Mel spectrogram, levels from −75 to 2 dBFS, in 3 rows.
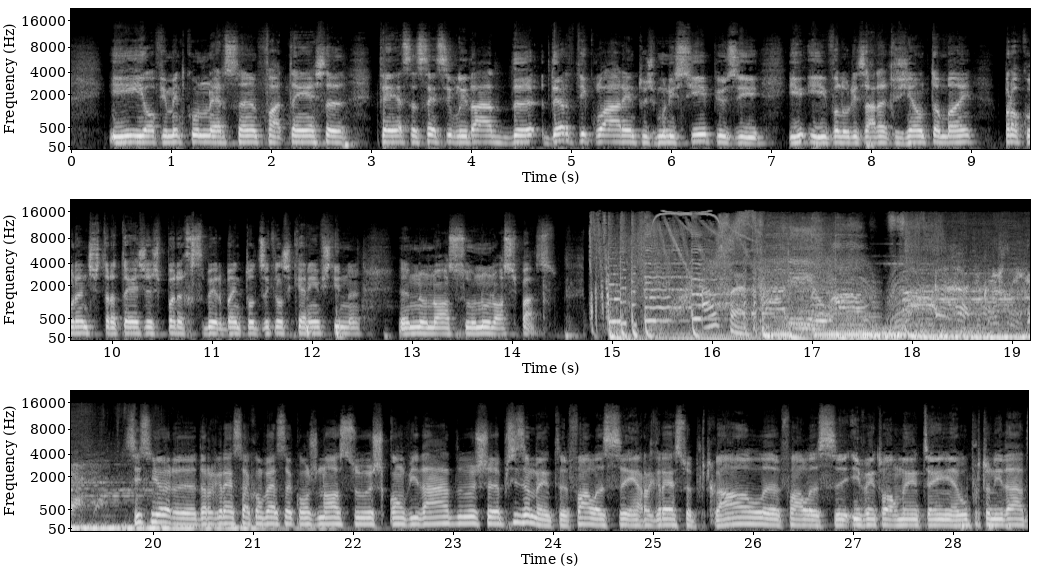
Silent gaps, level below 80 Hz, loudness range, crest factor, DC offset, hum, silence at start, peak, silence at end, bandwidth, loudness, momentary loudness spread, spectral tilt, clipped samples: none; -24 dBFS; 2 LU; 12 dB; under 0.1%; none; 0 s; 0 dBFS; 0 s; 16.5 kHz; -13 LUFS; 4 LU; -5 dB/octave; under 0.1%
